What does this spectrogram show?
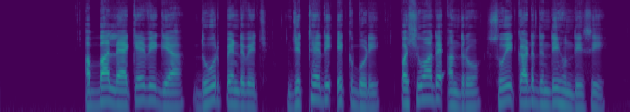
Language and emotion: Punjabi, neutral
